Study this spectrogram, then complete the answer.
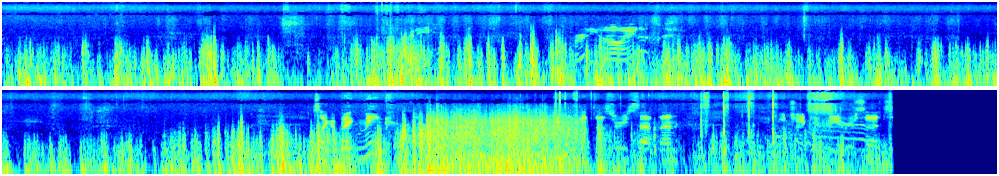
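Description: Boots crunch and shuffle in snow.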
